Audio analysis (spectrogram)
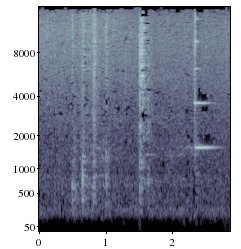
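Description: Coriander powder and turmeric fry in a pan, a low sizzle under a few sharp scrapes and clinks of a spoon stirring against metal, close and with no talking.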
